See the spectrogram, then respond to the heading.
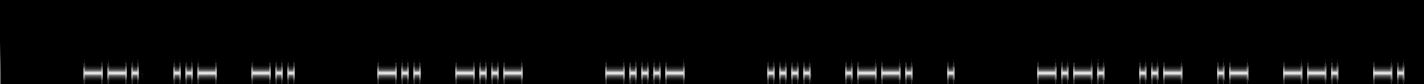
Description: Morse code, heard as a keyed tone, about 20 wpm, spaced as for 14 wpm, 530 Hz. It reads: GUD DX <BT> HPE CUAGN
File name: CW QSO libroCW4 20-10ppm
